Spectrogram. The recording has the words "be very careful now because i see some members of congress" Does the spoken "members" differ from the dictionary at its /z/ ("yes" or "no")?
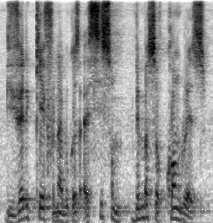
yes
